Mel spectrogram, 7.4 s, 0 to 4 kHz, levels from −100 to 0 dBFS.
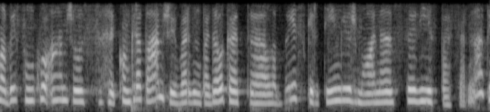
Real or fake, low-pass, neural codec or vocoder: fake; 3.6 kHz; vocoder, 44.1 kHz, 128 mel bands, Pupu-Vocoder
